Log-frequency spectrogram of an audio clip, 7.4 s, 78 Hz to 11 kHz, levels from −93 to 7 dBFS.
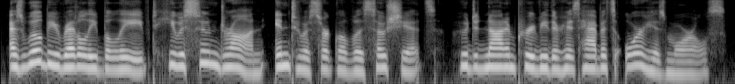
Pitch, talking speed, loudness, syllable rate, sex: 195 Hz, 195 wpm, -20 LUFS, 5.7 syllables/s, female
